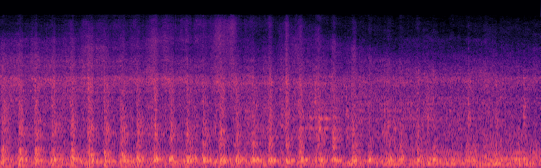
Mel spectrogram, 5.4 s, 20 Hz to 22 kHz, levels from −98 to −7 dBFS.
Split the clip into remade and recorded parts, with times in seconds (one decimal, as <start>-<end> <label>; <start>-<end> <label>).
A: 0.0-5.4 recorded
